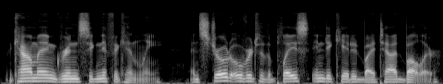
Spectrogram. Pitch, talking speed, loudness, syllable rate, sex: 125 Hz, 190 wpm, -19 LUFS, 6.7 syllables/s, male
